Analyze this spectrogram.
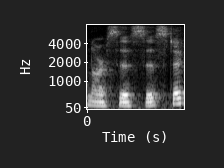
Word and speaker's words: narcissistic: bowel narcissistic or narcissistic i think for most people thinking of it as a schwa is going to help them get the rhythm correct and be quick enough on that syllable i would also suggest starting on the stress syllable here cystic narcissistic that's going to help you to be able to get that rhythm correct as well and of course with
